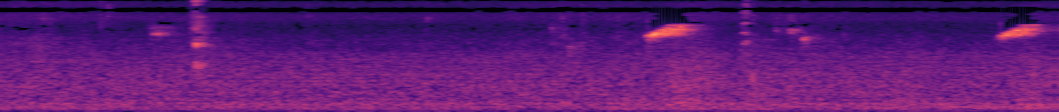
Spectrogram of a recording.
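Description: A small bird chirping: a few short, high, rising chirps about two seconds apart, over a steady low room hum.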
